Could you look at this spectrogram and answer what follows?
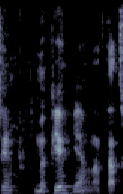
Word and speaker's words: Meupiyou: it's Bastian muu I think that's how you pronounce it muu yeah that's correct basan your focus on theame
